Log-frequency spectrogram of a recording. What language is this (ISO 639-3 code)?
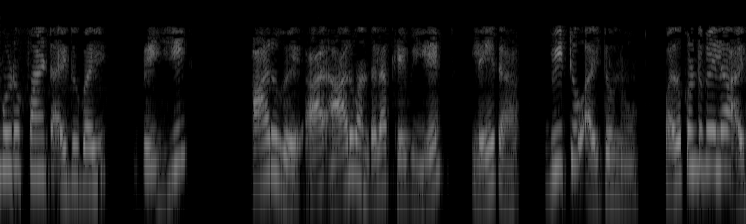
tel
